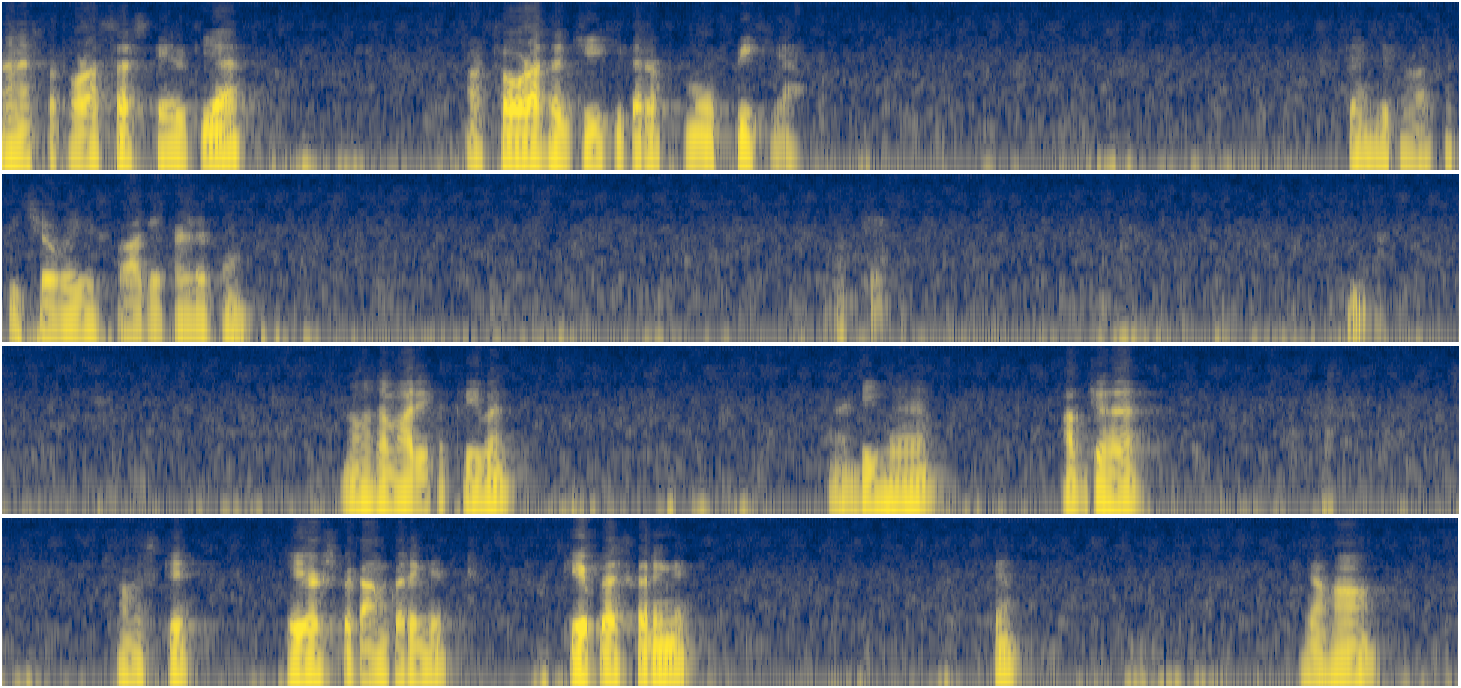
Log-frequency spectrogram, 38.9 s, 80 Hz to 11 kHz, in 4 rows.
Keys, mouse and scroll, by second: 0.5-3.5 middle drag, 3.7-6.7 middle drag, 9.2 g, 14.8-16.2 middle drag, 16.2 Tab, 16.4 right click, 16.7 scroll down 3, 17.0-19.3 middle drag, 19.3-19.6 scroll down 1, 19.6 middle click, 20.4-21.0 scroll up 2, 21.6-24.6 middle drag, 24.9 middle click, 25.6 right click, 25.9 Tab, 26.2 middle click, 26.9 right click, 27.4-32.2 middle drag, 32.2 k, 33.1-36.2 middle drag.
